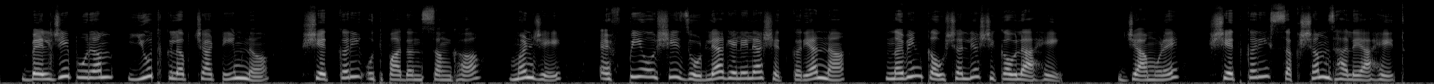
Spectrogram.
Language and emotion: Marathi, neutral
